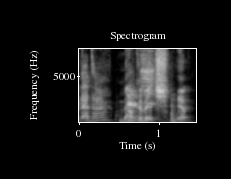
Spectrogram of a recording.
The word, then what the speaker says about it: Malkovich: Malkovich. Yep, Malkovich.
